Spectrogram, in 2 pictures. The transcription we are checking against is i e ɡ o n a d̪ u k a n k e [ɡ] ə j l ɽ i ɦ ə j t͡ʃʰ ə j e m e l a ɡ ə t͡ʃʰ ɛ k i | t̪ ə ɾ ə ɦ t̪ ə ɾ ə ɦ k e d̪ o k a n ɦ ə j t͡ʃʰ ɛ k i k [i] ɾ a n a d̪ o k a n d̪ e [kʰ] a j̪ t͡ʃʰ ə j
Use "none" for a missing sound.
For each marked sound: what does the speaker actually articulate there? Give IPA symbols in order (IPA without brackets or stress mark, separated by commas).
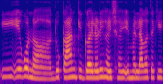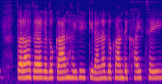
ɡ, i, kʰ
